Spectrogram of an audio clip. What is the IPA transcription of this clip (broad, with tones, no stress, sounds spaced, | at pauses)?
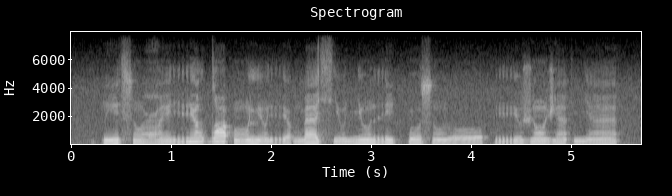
p ĩ˨˦ s õ˨ ʕ ẽ˨ rʲ õ˥ l dˤ o˥ ʔ õ˨˦ lʲ õ˨ rʲ ɒ˨ ŋ͡m æ˥ sʲ ũ˨ nʲ ũ˥ r i˥ k͡p u˥ s õ˨ l o˨˦ | rʲ u˨˦ ʒ õ˥ ʒ æ̃˨ ʔ nʲ æ̃˨˦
